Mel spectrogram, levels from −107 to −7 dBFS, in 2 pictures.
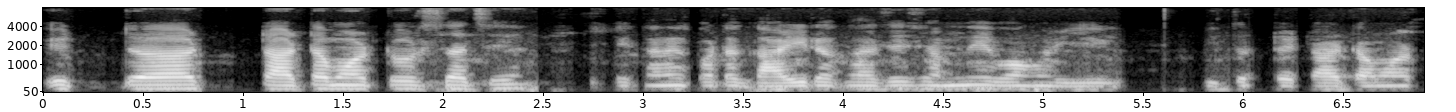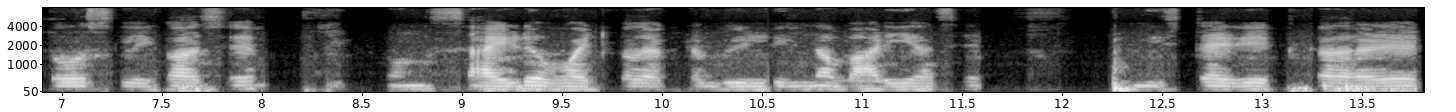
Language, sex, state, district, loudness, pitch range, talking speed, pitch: Bengali, male, West Bengal, North 24 Parganas, -23 LUFS, 110-125 Hz, 140 wpm, 120 Hz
